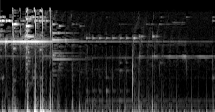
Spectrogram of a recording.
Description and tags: Glass Trickler Loop
Glassy sounding glitch loop.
